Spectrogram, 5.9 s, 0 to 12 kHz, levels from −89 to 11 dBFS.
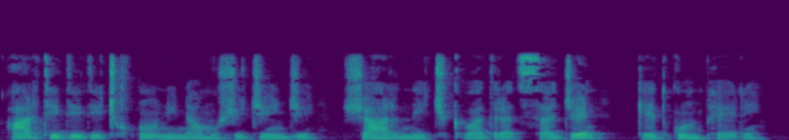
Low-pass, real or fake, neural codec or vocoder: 7.2 kHz; real; none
